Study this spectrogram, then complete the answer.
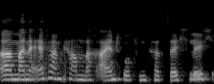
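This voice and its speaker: Against a quiet background, a woman talks at a fairly quick pace. Her tone is bright and sharp, with ordinary pitch variation. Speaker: competitive swimmer. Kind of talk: interview. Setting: video call.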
